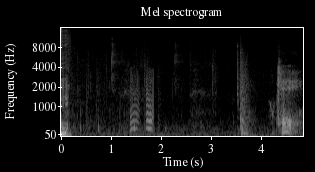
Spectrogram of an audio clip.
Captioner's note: farting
